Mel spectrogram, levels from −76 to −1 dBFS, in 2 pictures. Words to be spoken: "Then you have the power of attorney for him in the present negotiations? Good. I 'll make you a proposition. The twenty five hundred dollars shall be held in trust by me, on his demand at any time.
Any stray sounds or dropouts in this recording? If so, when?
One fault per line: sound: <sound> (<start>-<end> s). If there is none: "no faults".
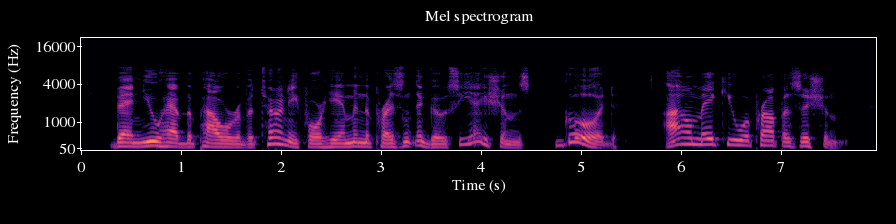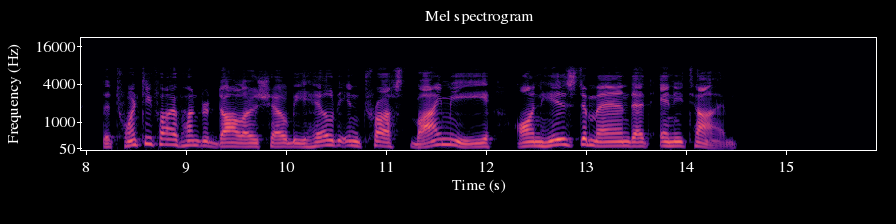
no faults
